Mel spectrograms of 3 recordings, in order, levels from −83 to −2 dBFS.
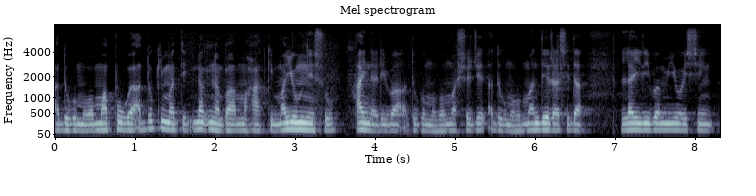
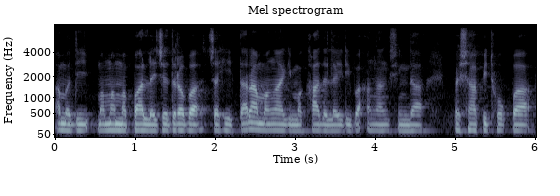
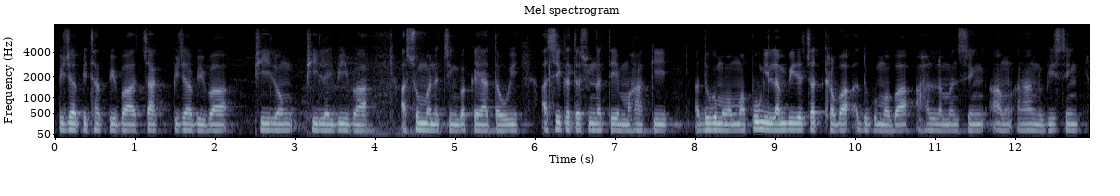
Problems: low volume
